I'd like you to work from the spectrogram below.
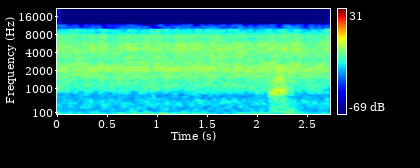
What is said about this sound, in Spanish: Una buena parte del teatro Adolfo Mejía Silvia se puso en ese momento, le aplaudió. Una buena parte, la verdad si que yo veo todo el teatro todo el mundo. No todo, pero casi todo el mundo. ¿Esto sigue, siendo, el aplauso?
